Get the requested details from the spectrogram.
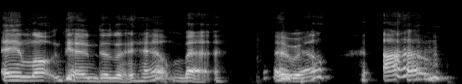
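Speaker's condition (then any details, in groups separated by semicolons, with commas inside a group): Cerebral palsy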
